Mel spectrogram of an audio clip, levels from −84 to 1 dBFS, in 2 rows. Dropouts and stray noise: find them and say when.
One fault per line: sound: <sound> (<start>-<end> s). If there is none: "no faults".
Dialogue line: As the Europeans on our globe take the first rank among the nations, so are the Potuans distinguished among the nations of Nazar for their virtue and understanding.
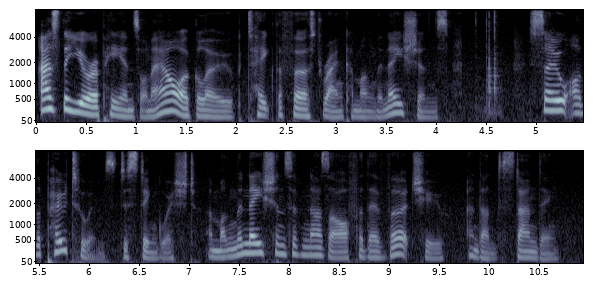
sound: tap (4.4-4.7 s)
